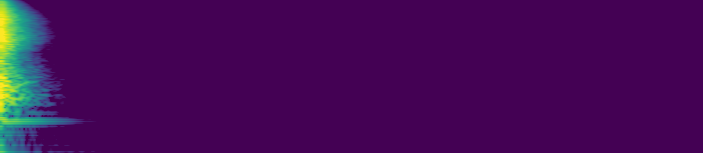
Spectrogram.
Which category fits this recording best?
Soundscapes > Other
